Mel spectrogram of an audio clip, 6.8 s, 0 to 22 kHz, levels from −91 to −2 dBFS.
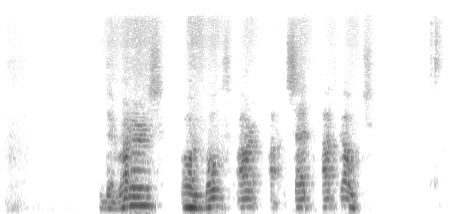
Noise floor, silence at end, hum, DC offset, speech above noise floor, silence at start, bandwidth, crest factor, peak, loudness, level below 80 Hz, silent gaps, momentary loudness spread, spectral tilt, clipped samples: under -90 dBFS; 0.25 s; none; under 0.1%; over 51 dB; 1.5 s; 16.5 kHz; 22 dB; -20 dBFS; -40 LUFS; -74 dBFS; none; 20 LU; -6.5 dB/octave; under 0.1%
